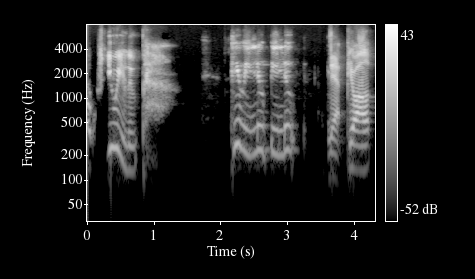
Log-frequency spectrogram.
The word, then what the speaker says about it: Puyallup: I'm not even going to try to pronounce that. Oh, Puyallup. Yep. He's actually a little bit further south from me. Yep, I know Puyallup well.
